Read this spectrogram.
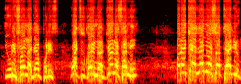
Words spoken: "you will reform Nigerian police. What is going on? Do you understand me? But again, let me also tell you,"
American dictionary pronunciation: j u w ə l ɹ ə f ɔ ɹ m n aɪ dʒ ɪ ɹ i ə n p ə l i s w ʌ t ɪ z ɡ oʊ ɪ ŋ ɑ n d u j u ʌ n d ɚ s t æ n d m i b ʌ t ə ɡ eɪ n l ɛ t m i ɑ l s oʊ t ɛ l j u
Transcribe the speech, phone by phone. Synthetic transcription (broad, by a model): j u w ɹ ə f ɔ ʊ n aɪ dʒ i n p ə l i s w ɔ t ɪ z ɡ oʊ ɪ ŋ ɑ n d u j u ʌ n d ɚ s t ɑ n m i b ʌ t ə ɡ eɪ n l ɛ t m i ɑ s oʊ t ɛ l j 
